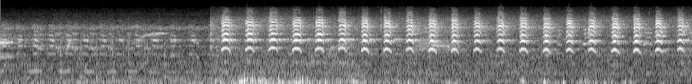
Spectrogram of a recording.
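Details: Hamerkop giving a long run of regular, clipped, high nasal yips, roughly three per second, that begin abruptly after a quiet, hissy opening.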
